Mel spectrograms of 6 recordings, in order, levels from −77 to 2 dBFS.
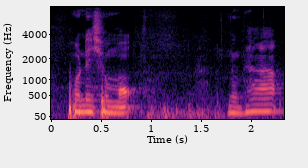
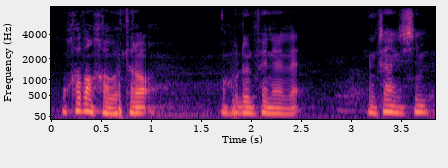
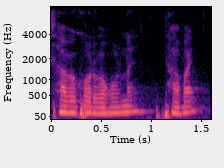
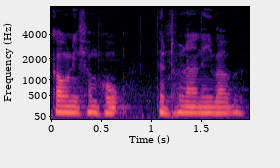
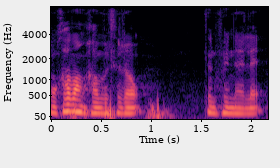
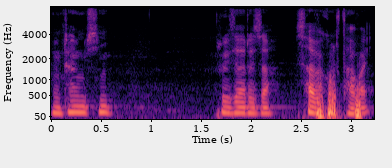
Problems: low volume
